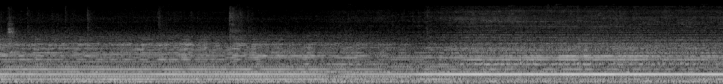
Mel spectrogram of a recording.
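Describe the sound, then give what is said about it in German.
A router whines steadily as it mills wood on a board toward a spot where the wood is thin, a loud, continuous high-pitched machine drone with a rough grinding edge that grows slightly louder partway through. “Man hört dass er nicht mehr viel Holz muss wegfräsen muss, bis, bis eigentlich jetzt gar nichts mehr.”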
